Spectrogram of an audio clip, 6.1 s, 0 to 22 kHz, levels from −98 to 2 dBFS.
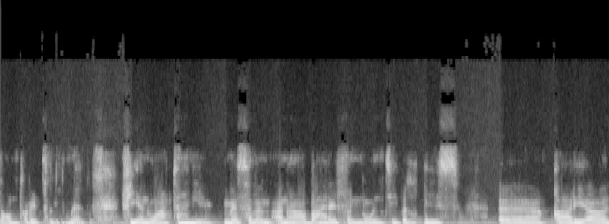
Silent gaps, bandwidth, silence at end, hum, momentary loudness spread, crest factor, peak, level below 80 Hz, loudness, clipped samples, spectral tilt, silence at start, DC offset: none; 10.5 kHz; 0 s; none; 5 LU; 12 dB; -2 dBFS; -28 dBFS; -14 LUFS; under 0.1%; -5.5 dB/octave; 0 s; under 0.1%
